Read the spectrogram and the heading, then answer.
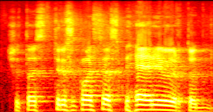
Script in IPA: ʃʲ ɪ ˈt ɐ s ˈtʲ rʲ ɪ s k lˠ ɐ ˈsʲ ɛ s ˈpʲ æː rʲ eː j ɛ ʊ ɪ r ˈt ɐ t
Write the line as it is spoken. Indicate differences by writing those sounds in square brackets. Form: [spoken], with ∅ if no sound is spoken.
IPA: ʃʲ ɪ ˈt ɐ s ˈtʲ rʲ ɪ s k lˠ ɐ ˈsʲ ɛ s ˈpʲ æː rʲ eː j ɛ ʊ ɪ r ˈt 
